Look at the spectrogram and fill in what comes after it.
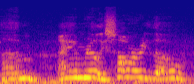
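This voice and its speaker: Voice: high-pitched, normal speed, recorded from a distance, dull audio, natural voice. A player voicing a small, timid, apologetic creature with meek, hesitant replies in a tabletop role-play. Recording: music behind, somewhat off-mic.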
